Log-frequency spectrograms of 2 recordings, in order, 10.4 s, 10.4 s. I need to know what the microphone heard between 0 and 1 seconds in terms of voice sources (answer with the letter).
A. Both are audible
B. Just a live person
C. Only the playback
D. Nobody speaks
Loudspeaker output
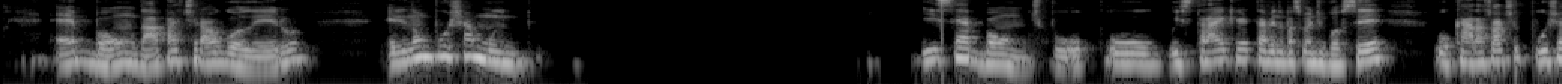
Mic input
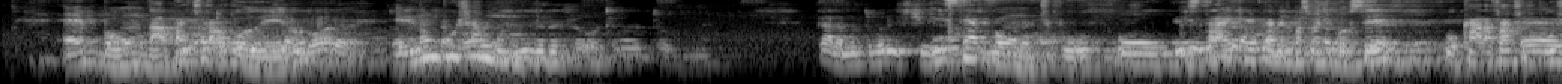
C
